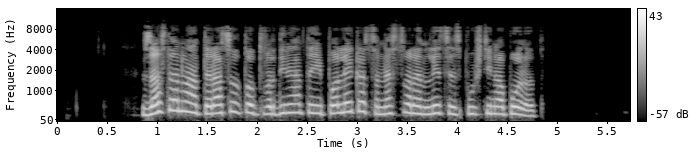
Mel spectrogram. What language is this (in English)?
Macedonian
